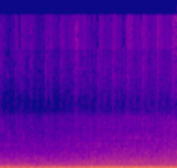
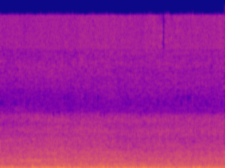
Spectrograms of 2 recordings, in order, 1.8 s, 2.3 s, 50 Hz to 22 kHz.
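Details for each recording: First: 1969 Ford Mustang Mach 1 V8, first start in months: deep, steady low rumble with an even beat and no knocks or ticks; smooth normal idle. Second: 1969 Ford Mustang Mach 1 V8 started for the first time in months: deep rumble through several blips with a slight uneven lope at the low end, a small bump needing carburetor tuning.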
